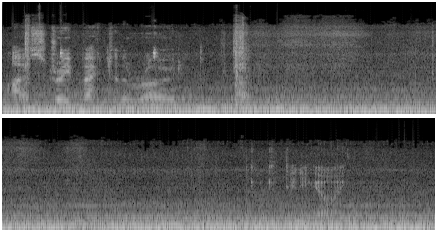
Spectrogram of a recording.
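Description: During a driving lesson near the Greenslopes test centre, a car rolls along the road with a steady low engine and road rumble inside the cabin, while a person talks over it.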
